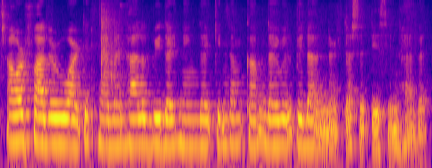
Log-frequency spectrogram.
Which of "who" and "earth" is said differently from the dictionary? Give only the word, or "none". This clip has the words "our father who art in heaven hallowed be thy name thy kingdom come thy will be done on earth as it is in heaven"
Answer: earth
